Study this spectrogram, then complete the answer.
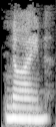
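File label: "nine", English pronunciation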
